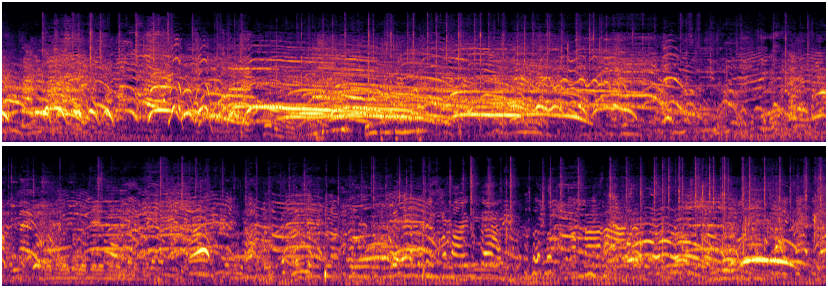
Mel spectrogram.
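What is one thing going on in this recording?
A crowd of spectators shouts and cheers loudly nearby.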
